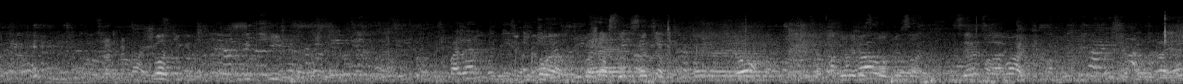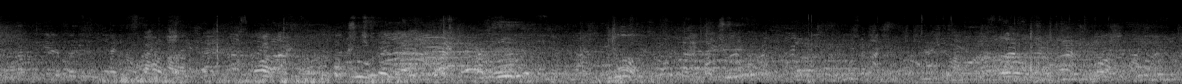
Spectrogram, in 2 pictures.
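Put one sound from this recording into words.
A crowd of boys chants and cheers close by.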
